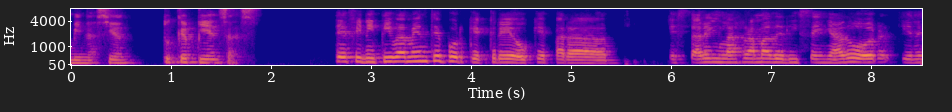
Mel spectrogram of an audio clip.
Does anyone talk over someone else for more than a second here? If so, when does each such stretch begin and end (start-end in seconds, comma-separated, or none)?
none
